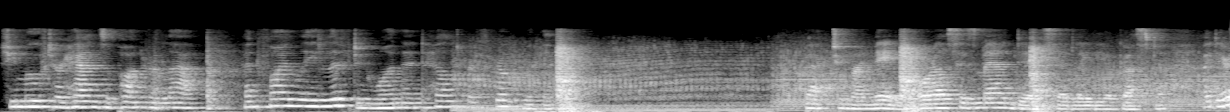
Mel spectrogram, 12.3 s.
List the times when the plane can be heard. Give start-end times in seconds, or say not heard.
4.5-12.2.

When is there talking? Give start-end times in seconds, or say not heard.
0.0-5.5, 8.1-12.2.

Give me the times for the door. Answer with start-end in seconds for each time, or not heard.
1.4-2.2, 5.5-6.5, 9.0-10.6.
